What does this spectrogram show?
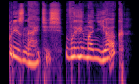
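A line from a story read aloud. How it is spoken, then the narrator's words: Trembling voice. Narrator (Russian): дрожащим голосом спросила консьержка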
